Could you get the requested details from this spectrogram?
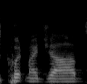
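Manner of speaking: usual speaking voice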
